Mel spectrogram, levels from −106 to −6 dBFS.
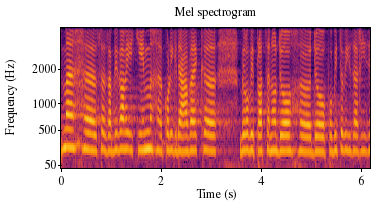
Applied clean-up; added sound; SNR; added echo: none; none; none; none.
